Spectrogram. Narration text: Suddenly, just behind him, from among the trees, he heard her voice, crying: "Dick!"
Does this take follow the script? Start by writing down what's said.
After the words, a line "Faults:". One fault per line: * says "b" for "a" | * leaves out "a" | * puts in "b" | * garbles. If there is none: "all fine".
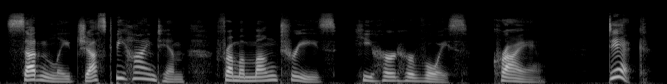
Suddenly, just behind him, from among trees, he heard her voice, crying: "Dick!"
Faults:
* leaves out "the"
